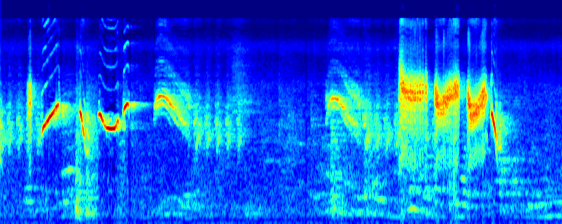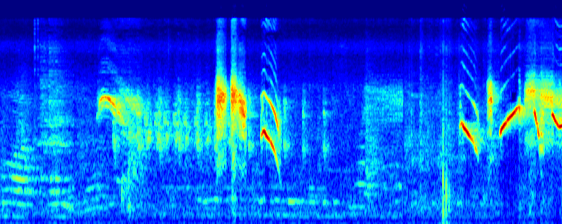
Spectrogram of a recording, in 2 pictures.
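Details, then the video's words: Common iora singing actively, used as a lure to prompt other birds to answer; clear whistled phrases with rising and falling slurred notes, mixed with buzzy, rapid bursts in separated groups across the recording. "Pancingan Burung sirtu cipoh gacor"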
